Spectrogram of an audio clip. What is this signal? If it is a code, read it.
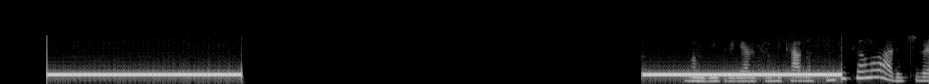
Ringback tone (North America), 440 + 480 Hz, with speech.
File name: out- -2001- - - .12018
